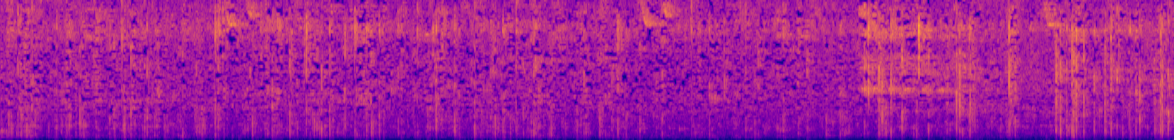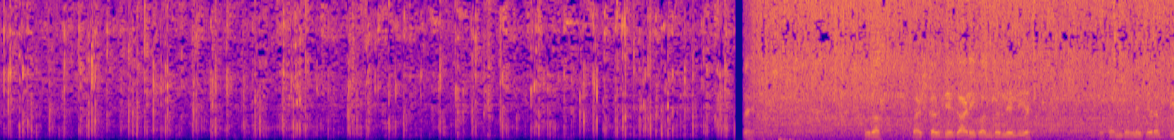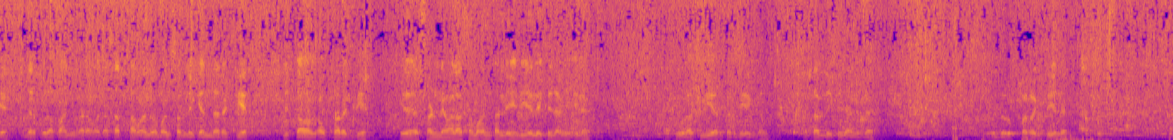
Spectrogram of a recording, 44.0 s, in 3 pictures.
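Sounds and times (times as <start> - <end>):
heavy rain pattering: 12.2 - 44.0.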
